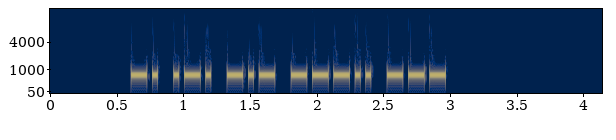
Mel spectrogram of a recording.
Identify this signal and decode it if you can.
Morse code, heard as a keyed tone, about 30 wpm, 700 Hz. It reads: NRK8O
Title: Code Groups - 5 Letter:Numbers - 30wpm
